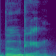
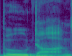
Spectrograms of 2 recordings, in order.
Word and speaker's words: boudin: the definition uh Cajun booting oh damn it's pronounced boudon sorry I said that wrong his wonderfully scrumptious Cajun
